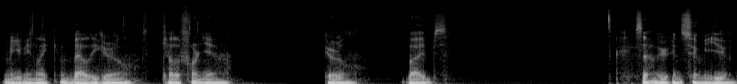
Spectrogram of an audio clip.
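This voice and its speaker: A man with a very deep, dark voice chats loosely with his stream audience, reading their comments back to them. He rambles, restarts his sentences, and pokes fun at himself. The husky sound is dry and close to the mic. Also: completely flat delivery, unhurried, pauses often, no echo, lo-fi sound. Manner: rambling, self-deprecating, many fillers and restarts. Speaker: VTuber streamer. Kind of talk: casual live-stream chat, reading chat aloud.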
